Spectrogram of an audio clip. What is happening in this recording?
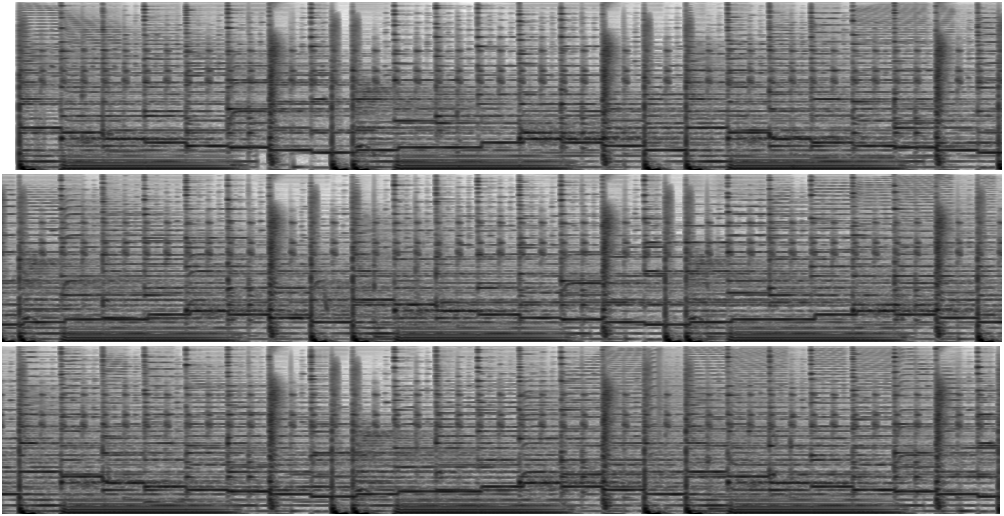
Music > Multiple instruments
hip hop beat loop melody with bass
bass, beat, chill, dark, downtempo, hip, hiphop, hop, loop, melodic, melody, percussion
